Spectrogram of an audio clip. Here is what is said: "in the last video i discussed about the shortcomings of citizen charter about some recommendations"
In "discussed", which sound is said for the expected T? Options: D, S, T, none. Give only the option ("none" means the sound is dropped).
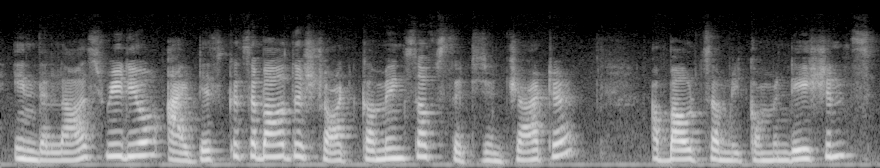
none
